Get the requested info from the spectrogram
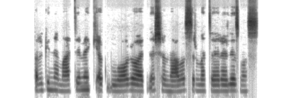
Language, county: Lithuanian, Vilnius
